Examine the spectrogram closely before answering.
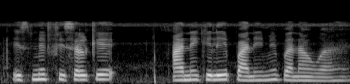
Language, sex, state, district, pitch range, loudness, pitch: Hindi, female, Odisha, Khordha, 180-220 Hz, -19 LUFS, 210 Hz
